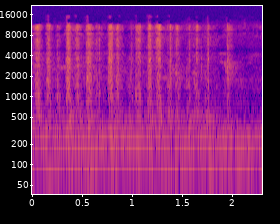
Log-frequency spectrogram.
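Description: A metal challenge coin scraping the coating off a scratch-off lottery ticket in quick repeated strokes, about ten a second, faint.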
